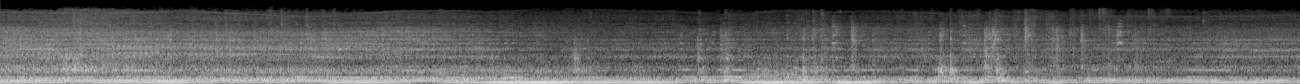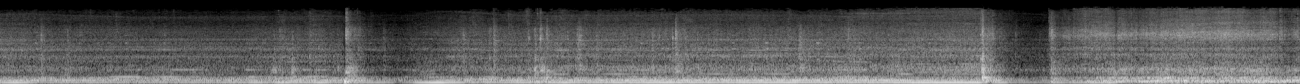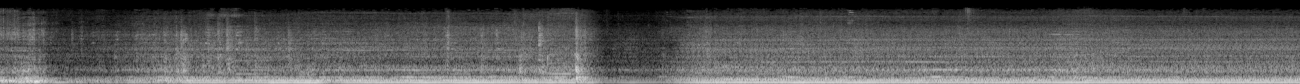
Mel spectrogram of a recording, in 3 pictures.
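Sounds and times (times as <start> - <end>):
diesel engine running: 0.0 - 39.0
hissing rush: 0.2 - 3.0.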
